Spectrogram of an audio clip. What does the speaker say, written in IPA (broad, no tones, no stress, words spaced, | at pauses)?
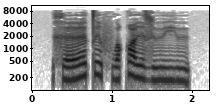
xɛːte fuqʷeːzyː jy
